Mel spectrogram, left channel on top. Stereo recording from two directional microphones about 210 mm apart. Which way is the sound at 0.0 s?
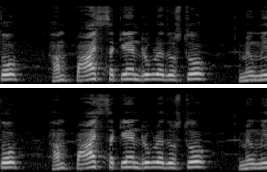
5° left (ahead or behind).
